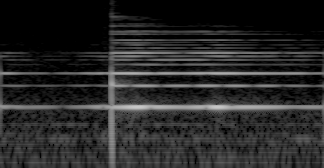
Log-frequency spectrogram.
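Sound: memorial bell tolling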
